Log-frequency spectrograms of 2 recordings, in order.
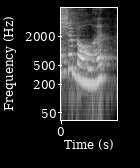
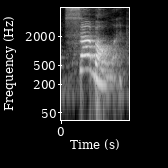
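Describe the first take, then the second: First: The word begins with an sh sound. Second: The word begins with a plain s sound. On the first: The speaker is from Gilead. The speaker calls it right. "they told them to say shibboleth" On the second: The speaker is from Ephraim. The speaker calls it wrong. "without the sh. So it wasn't S H, it was just S"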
